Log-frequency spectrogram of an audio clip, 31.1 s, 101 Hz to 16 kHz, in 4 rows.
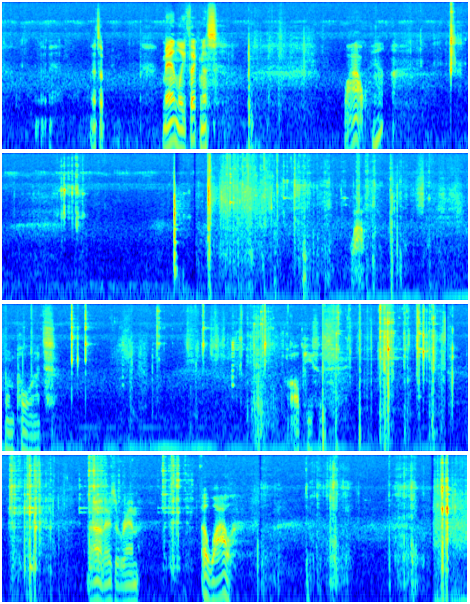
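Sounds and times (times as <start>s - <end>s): dirt scraping and crumbling: 3.5s - 7.8s, 11.0s - 16.2s, 17.4s - 31.0s
digging tool knocks: 3.7s - 5.2s.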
